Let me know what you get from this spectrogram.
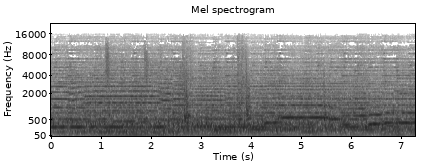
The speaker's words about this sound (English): This is so peaceful. I love the French horns.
